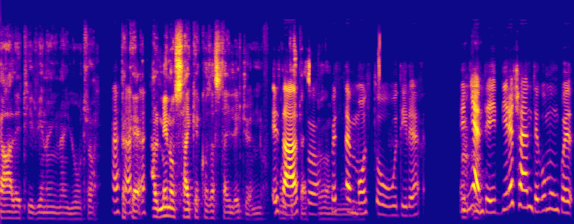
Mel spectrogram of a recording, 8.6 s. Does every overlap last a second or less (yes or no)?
no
